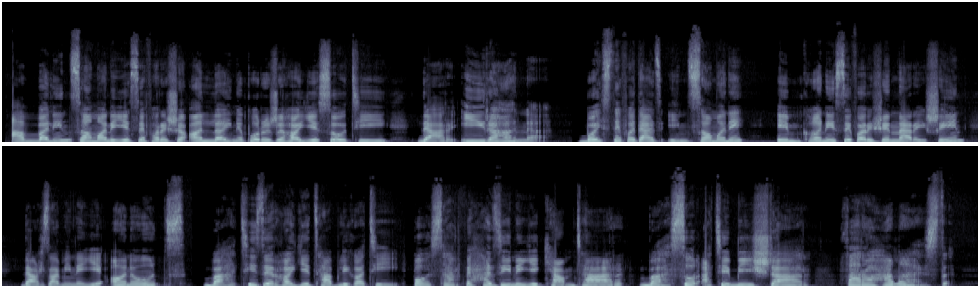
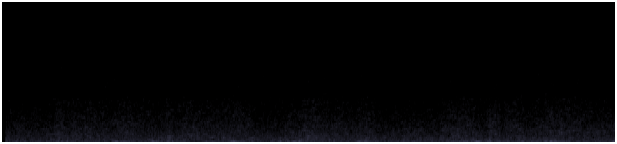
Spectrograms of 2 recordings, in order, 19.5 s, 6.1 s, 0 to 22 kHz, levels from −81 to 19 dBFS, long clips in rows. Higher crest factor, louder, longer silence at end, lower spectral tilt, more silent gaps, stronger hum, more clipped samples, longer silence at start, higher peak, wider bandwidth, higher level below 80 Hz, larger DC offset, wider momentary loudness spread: about the same, 18 dB vs 16 dB; first, -18 LUFS vs -63 LUFS; first, 0.3 s vs 0 s; about the same, -4 dB/octave vs -3.5 dB/octave; neither; neither; neither; about the same, 0.1 s vs 0.05 s; first, 0 dBFS vs -42 dBFS; about the same, 17.5 kHz vs 16.5 kHz; about the same, -64 dBFS vs -66 dBFS; neither; first, 7 LU vs 2 LU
